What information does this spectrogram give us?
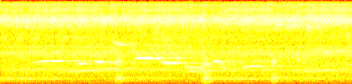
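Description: Toucan giving three short, hoarse, yelping croaks about a second apart, over thin high whistles from other birds and a steady hiss.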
